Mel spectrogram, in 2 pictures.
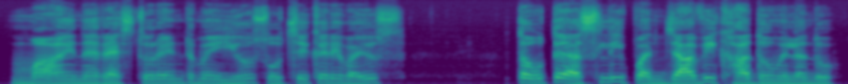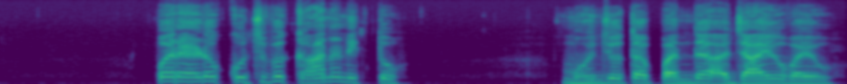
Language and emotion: Sindhi, sad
